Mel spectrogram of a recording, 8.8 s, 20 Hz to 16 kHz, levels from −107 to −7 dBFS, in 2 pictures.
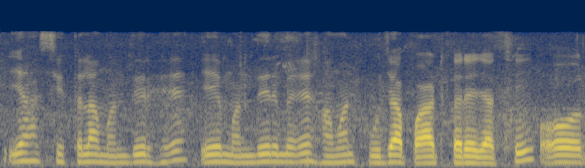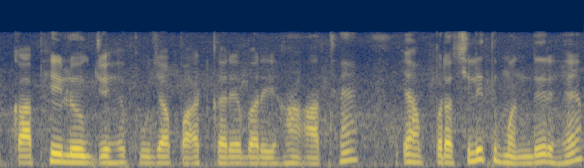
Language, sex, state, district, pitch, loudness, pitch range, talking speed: Chhattisgarhi, male, Chhattisgarh, Sarguja, 150 Hz, -24 LUFS, 140-165 Hz, 185 wpm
